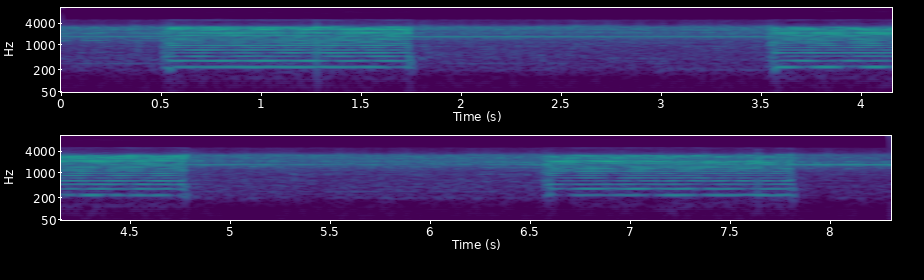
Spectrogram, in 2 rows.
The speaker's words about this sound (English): But call sign UVB76 has out-creeped them all by playing the same jolting tone from Russia since 1982.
